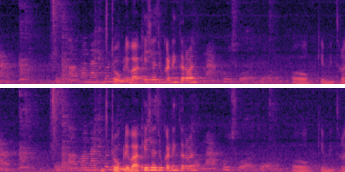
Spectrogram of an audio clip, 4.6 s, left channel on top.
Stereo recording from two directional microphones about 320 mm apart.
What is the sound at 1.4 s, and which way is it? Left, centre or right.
Speech, right.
